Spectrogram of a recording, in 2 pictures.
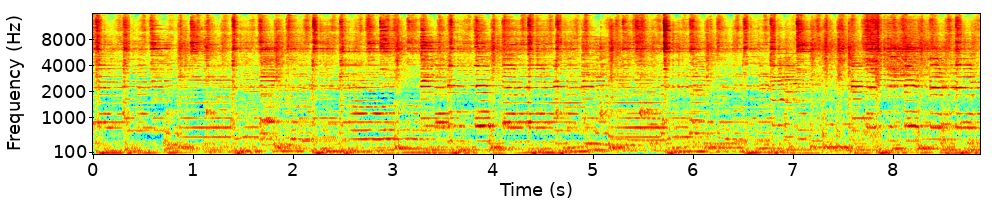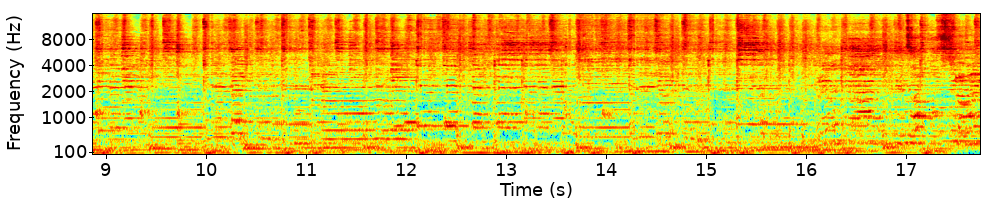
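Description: Live roots-rock band playing: electric guitar, electric bass, keyboard and drum kit together, loud and steady.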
